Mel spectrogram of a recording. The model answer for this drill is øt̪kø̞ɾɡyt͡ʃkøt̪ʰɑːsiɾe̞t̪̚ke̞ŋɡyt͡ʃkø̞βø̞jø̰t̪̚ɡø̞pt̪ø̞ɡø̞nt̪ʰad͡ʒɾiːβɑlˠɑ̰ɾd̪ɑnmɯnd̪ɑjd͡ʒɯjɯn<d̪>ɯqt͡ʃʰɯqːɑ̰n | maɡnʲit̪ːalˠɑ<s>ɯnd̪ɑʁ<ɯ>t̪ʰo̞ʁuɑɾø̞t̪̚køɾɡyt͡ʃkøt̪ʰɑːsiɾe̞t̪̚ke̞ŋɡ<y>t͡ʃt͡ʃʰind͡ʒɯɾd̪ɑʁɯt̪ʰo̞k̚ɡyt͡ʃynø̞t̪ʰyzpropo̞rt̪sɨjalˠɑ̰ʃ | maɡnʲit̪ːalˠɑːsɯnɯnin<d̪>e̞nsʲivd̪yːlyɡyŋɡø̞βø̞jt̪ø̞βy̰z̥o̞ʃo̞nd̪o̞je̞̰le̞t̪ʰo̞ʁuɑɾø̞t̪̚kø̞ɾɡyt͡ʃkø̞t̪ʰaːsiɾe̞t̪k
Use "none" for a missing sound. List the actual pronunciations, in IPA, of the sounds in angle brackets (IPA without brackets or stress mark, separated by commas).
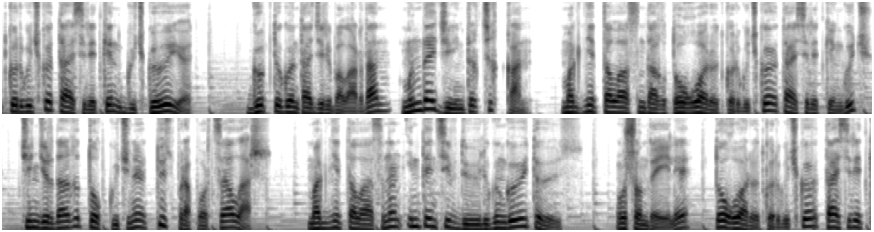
t̪, s, ɯ, y, t̪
